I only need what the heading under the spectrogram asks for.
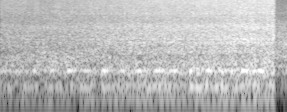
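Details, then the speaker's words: Car engine after new battery, previously stalling and not idling, with rusted-through muffler: IAC valve position reset, now a steady, even idle with a low drone, no misses or stumbles; settled and running smoothly. "I guess it was the the iak position was off so I reset it now she's idling pretty good"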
